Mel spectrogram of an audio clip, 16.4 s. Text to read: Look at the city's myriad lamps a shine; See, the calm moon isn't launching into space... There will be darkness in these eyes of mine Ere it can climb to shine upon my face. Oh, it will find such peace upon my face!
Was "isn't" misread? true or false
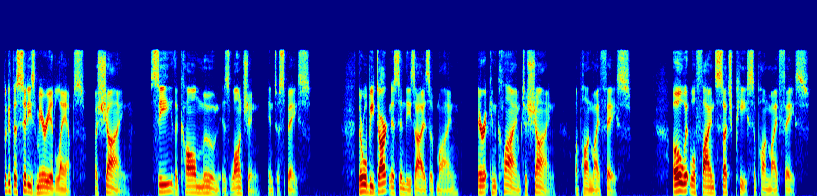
true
